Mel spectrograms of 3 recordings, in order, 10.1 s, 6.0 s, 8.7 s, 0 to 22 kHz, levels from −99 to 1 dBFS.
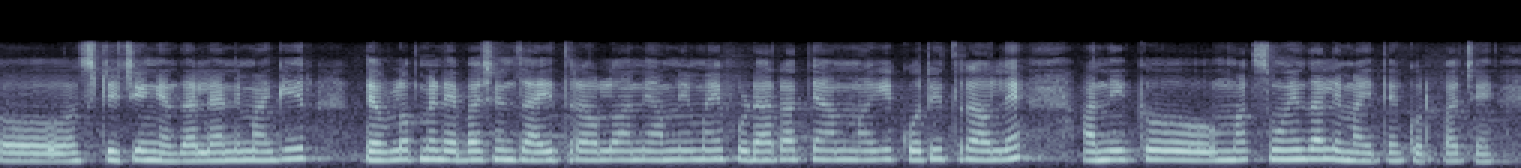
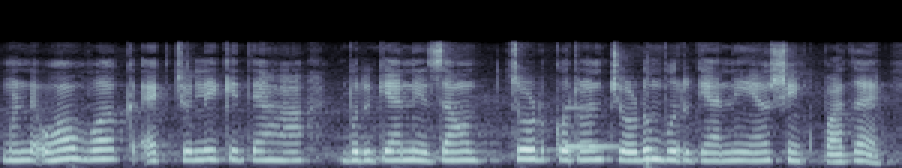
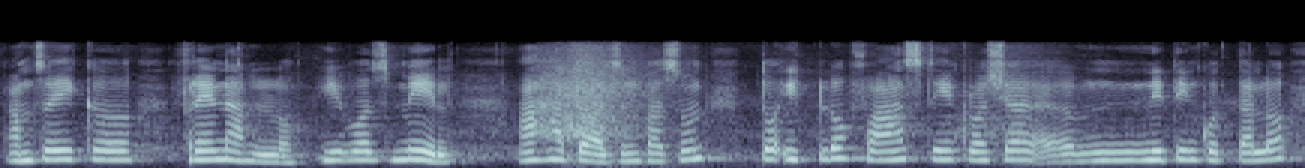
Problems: background sounds at intervals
